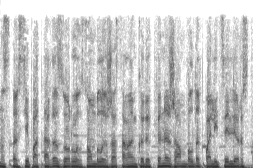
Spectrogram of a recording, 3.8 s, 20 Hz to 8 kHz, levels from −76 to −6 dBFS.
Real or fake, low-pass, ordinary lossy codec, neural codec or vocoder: real; 7.2 kHz; MP3, 48 kbps; none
